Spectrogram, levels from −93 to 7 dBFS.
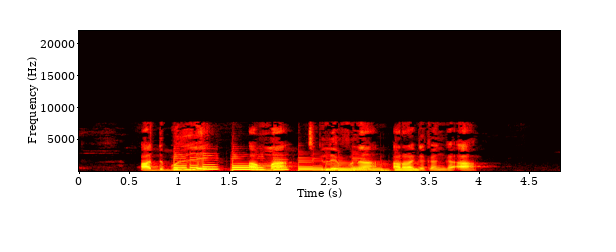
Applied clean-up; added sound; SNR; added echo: none; Guitar; -3 dB; none.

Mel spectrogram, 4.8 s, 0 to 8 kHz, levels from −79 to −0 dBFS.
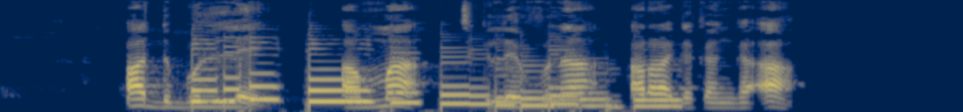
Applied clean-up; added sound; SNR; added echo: classical method spectral subtraction.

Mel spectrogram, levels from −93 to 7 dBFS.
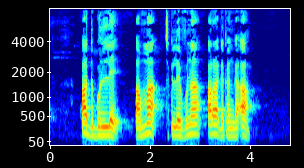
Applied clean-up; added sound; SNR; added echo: none; none; none; none.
